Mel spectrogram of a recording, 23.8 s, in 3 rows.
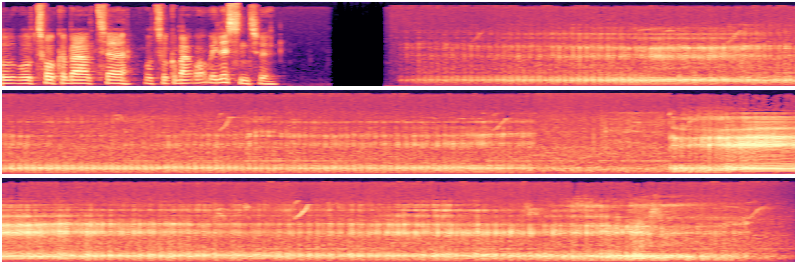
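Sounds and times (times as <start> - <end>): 
speech: 0.0 - 2.8
lynx mating call yowl: 4.2 - 13.4, 14.6 - 23.6.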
